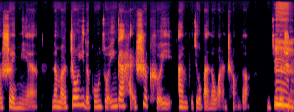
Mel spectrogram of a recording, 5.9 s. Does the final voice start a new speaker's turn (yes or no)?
yes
